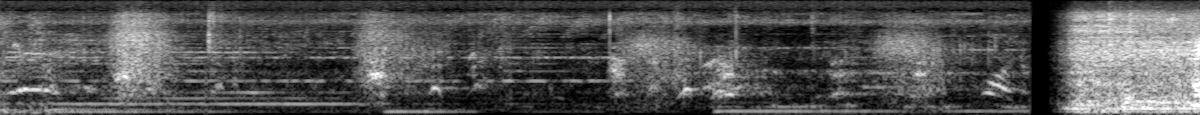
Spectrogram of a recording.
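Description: A dog gives several short barks and yips, fairly close, spread across the clip, on a hiking trail, with a steady hum underneath and a sudden loud burst of noise at the end.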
